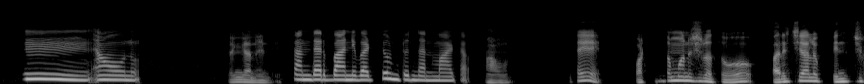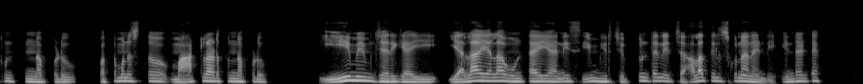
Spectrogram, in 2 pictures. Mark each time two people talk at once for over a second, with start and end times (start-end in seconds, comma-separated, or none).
none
